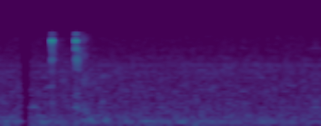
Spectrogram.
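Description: Near silence broken by two faint clicks in quick succession about half a second in, a computer mouse button clicked to advance the presentation slide.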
